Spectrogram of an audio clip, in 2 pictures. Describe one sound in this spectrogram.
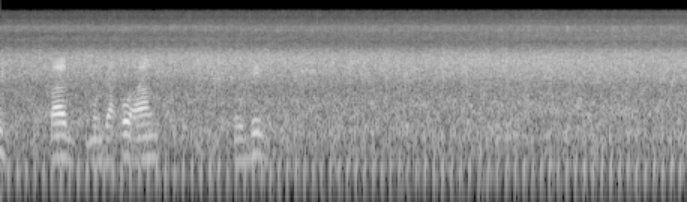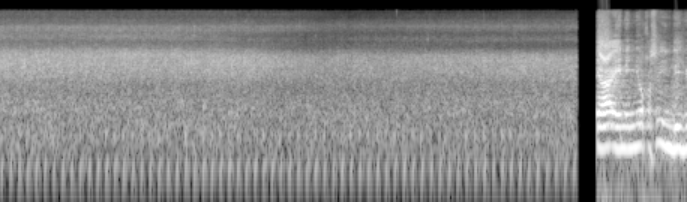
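Shallow water rushes and trickles steadily over a road.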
